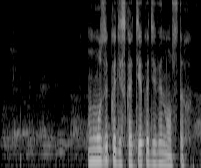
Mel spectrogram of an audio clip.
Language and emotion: Russian, neutral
